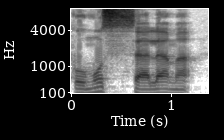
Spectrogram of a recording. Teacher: سین کو باریک سیٹی سے ادا کریں گے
